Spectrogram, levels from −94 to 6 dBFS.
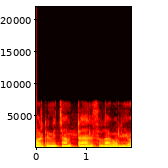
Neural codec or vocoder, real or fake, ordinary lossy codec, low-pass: vocoder, 22.05 kHz, 80 mel bands, WaveNeXt; fake; none; 7.2 kHz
